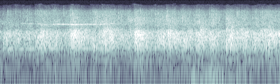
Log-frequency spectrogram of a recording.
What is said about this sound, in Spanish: Eso dice mi Biblia. Dele un aplauso a Dios si lo cree.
